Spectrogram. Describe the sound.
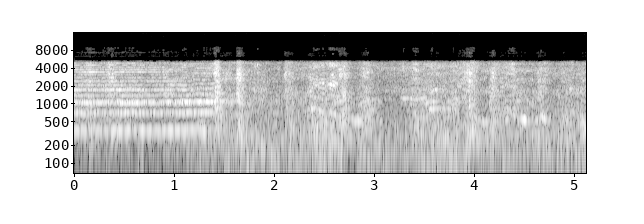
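A passenger train in Myanmar, carrying travellers with sacks, bags and pets, rolls north toward Mandalay along the rails with a steady, loud rumble and rattling clatter, opening with a sustained horn-like tone; a voice talks over the noise.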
